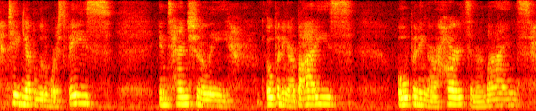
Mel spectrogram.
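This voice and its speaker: A woman teaching a yoga class, calmly calling out poses and breaths with a touch of self-deprecating humor. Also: on the low side. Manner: calm cueing with light self-deprecating humor. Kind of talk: guided yoga class instruction. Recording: echoey room, mic at a distance.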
